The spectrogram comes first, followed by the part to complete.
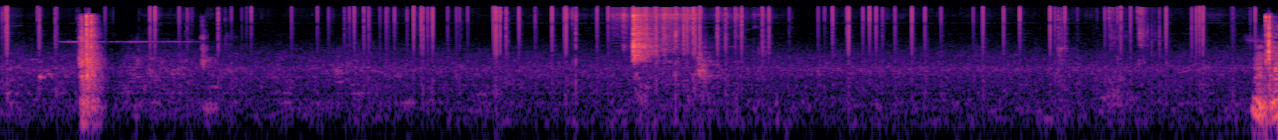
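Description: Faint scattered clicks and taps at a computer, like keys and a mouse being pressed, with a sharper click about a second in and a short rustling noise about six seconds in.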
